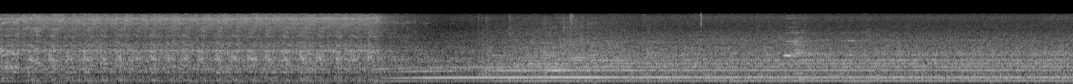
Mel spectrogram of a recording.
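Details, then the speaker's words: Mitsubishi Lancer, 4G18 engine (2003 or 2006), stalled on the highway, no codes, no spark: steady cranking about three turns a second without catching. Crank and cam signals present but no coil 1 pulse; crank sensor suspected. "as you notice on my yellow Trace basically is on the number one coil and again no pulse at all but I'm getting on my crank on my cam right"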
